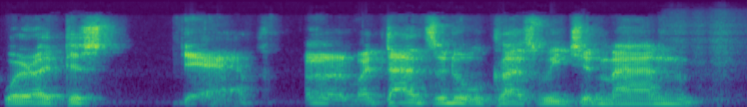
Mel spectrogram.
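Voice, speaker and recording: A man with a Scottish accent at a fairly slow pace. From Scotland. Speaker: streamer and prison officer on leave. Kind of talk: casual interview.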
